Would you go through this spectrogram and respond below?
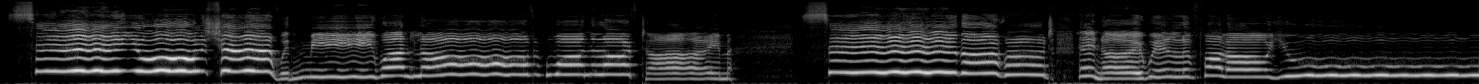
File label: Avant CV-12 tube 8 female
